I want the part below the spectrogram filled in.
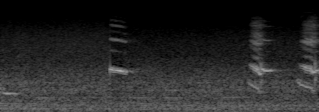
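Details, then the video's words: An Australian magpie sings in spring: three brief, fluting, slightly slurred notes spaced a second or two apart, over a soft steady hiss. "Aussie Magpie Sings"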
